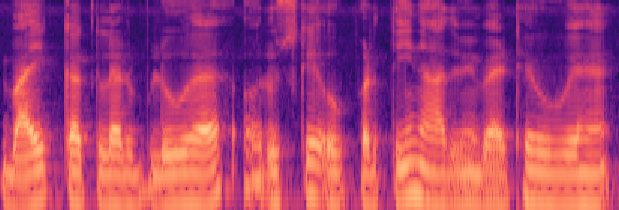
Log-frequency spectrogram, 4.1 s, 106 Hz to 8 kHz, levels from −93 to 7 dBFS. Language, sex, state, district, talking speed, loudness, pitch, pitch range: Hindi, male, Jharkhand, Ranchi, 190 wpm, -15 LUFS, 115 Hz, 110-125 Hz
